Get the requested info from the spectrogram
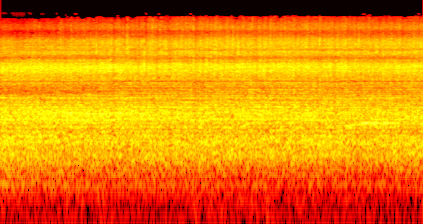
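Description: Live comedy audience applauding, a steady, dense clatter of clapping.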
